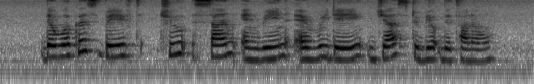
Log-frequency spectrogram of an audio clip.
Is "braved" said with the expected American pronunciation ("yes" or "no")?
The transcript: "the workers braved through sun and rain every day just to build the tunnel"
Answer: no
